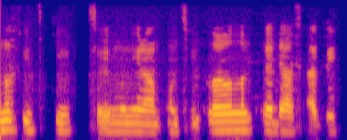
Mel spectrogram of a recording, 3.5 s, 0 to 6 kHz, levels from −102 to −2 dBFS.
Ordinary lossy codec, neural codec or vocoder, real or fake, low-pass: Opus, 64 kbps; none; real; 5.4 kHz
